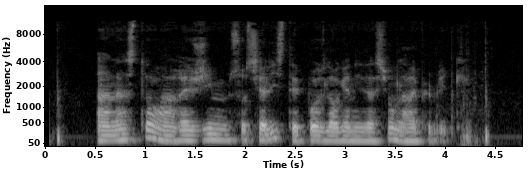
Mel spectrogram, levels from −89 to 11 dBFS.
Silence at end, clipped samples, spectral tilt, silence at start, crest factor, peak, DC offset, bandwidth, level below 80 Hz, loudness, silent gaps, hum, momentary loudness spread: 0.35 s; under 0.1%; -7 dB/octave; 0.1 s; 18 dB; -10 dBFS; under 0.1%; 11.5 kHz; -44 dBFS; -28 LUFS; none; none; 14 LU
